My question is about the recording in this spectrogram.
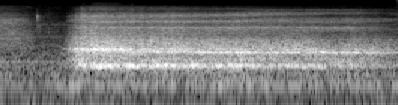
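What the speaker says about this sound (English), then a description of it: "So you take some nice deep breaths." A person takes deep breaths during a rib stretch: a long, steady, close airy breath starts suddenly after a short quiet pause and continues evenly to the end.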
